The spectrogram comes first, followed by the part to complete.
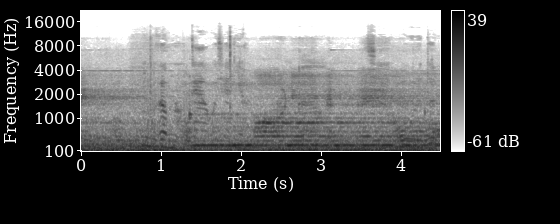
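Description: A voice singing or chanting long, held notes, with a brief sliding phrase about a second in, over a steady low rumble from the car.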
